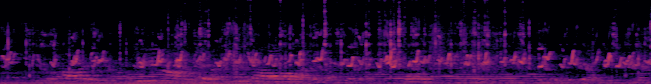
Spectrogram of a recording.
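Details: Several young domestic chicks peeping: rapid, high, short cheeps repeated many times a second throughout, overlapping one another, with a person's voice talking beneath them in places.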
